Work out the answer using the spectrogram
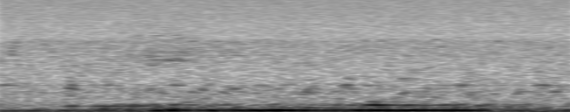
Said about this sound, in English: But you can hear the truck. Crazy, isn't it? There you go. You can hear it pulling away.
